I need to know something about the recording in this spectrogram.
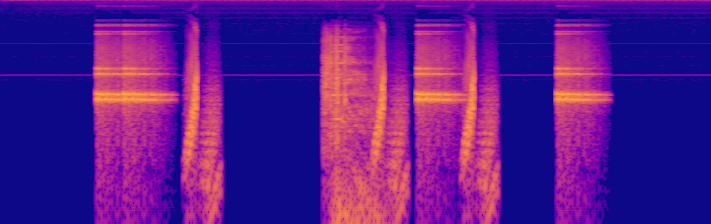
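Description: Electronic whooshes and beeps sound as a game menu turns.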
